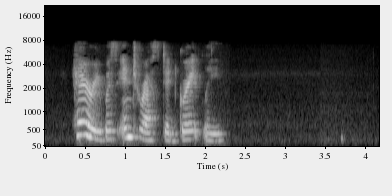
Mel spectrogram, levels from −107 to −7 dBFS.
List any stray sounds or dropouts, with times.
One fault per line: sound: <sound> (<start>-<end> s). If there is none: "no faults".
no faults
